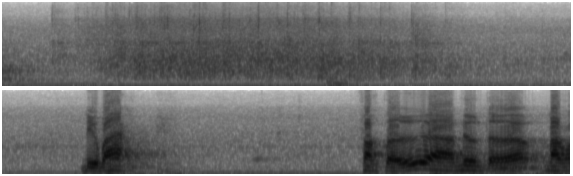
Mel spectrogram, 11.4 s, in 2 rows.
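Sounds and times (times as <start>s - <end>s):
crowd applause: 0.5s - 4.8s
speech: 6.5s - 7.1s, 9.3s - 11.3s.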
